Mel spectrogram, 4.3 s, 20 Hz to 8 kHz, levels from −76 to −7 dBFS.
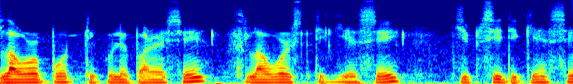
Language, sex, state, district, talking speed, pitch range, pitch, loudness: Nagamese, male, Nagaland, Kohima, 165 wpm, 95-100 Hz, 100 Hz, -20 LUFS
